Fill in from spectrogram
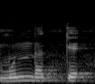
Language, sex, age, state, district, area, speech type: Kannada, male, 18-30, Karnataka, Bidar, urban, read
